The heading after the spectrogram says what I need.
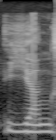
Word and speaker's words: Yonge: y ou ung or you could spell that as y ou ng e once again bringing it back to Toronto as in Yonge Street so this is this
